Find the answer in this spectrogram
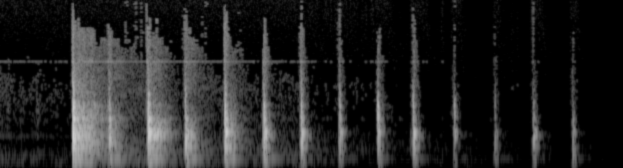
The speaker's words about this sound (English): He knocks.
